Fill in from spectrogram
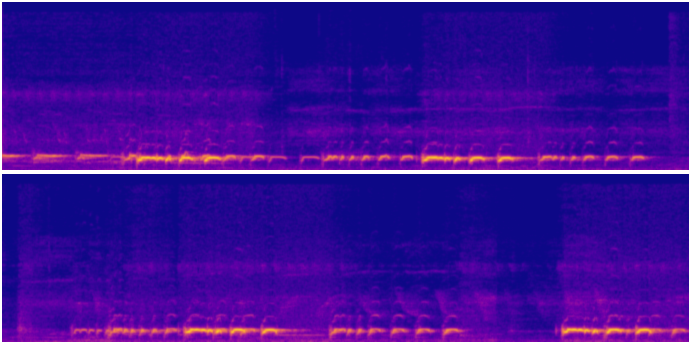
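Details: Energetic local zebra dove song for stimulating silent doves to sing. Repeated phrases of rapid, purring coo notes come in bursts of about one to two seconds, with short gaps between them.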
